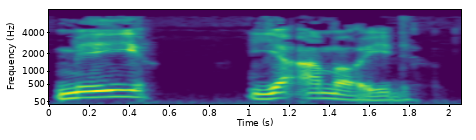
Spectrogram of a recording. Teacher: Mi ends with a Yud. Ya'amoid begins with a Yud. Make sure you say both Yudin.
